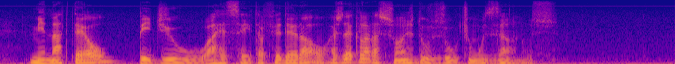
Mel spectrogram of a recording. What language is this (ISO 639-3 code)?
por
